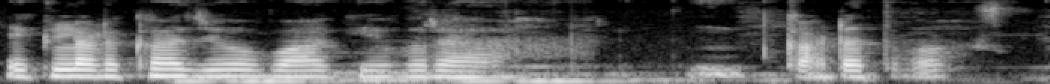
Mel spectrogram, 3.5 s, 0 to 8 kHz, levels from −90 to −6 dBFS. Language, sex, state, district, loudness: Bhojpuri, female, Jharkhand, Palamu, -19 LUFS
